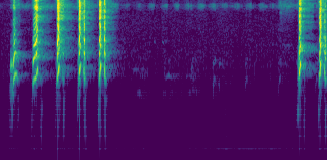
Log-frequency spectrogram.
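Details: Warbler producing a quick series of five harsh nasal chips, then silence, then two more notes.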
